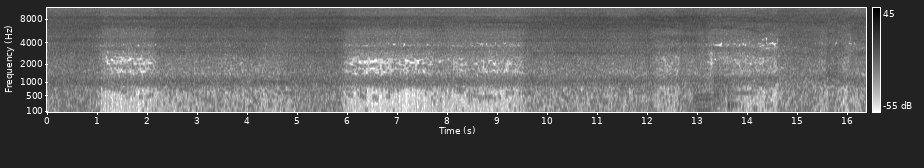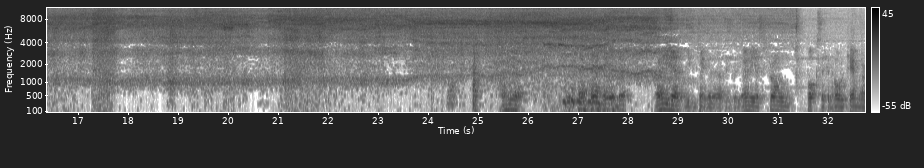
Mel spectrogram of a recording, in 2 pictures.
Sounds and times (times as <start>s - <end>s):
Dental drill, dentist's drill: 0.0s - 32.7s
Speech: 25.4s - 26.0s, 28.6s - 32.7s.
